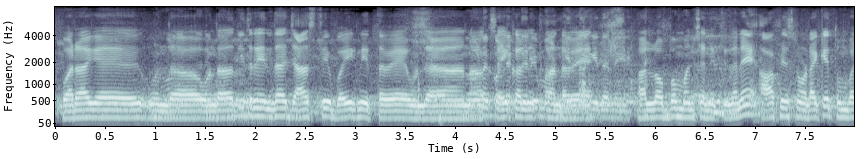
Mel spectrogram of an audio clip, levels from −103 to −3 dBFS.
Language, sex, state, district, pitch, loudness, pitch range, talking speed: Kannada, female, Karnataka, Bijapur, 145 Hz, -14 LUFS, 135-150 Hz, 135 wpm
